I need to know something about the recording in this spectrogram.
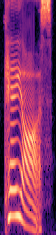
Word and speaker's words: chaos: Chaos.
